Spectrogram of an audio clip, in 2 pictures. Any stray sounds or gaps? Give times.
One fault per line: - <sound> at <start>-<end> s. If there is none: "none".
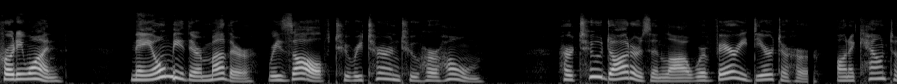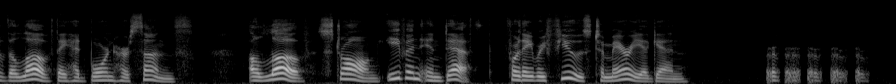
- dropout at 8.1-8.1 s
- laugh at 16.6-17.7 s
